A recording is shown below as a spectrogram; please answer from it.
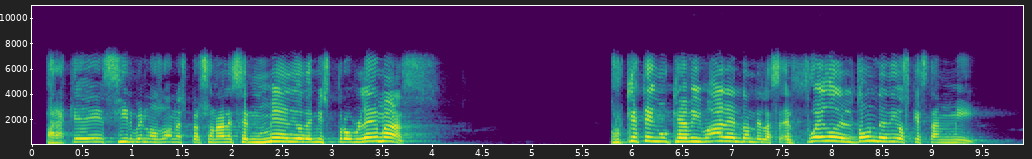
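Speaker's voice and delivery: loud, high preaching cry; full-force sermon shout; fiery preaching. Acted. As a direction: preach it out with fire.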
